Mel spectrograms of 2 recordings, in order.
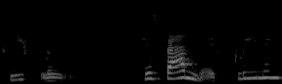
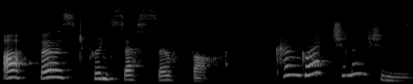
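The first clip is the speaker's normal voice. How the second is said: higher, louder congratulations; proud praise; 6 semitones higher, 4 dB louder than usual. A narrator's reading. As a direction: announce it proudly. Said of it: "said Madam Dragon".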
